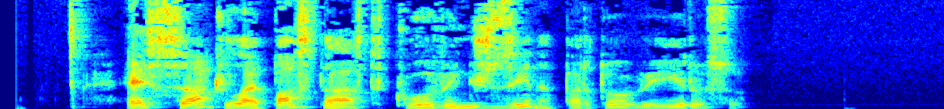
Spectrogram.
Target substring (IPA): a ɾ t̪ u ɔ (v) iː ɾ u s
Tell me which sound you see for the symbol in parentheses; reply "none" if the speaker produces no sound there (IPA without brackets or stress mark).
v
